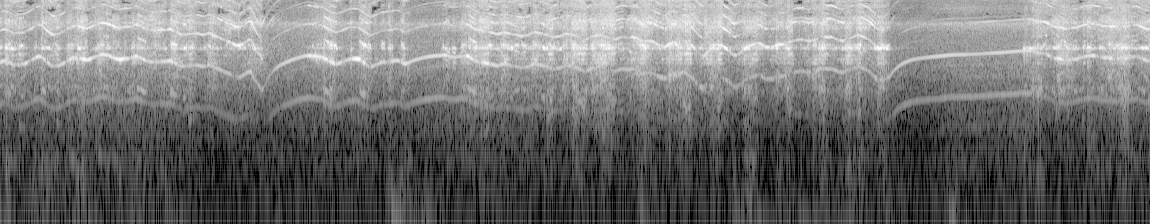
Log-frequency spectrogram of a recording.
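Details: NSK Pana Max-style high-speed air-turbine dental handpiece with a carbide bur drilling in a home workshop under very light pressure. A high-pitched whine that dips and slows when pressed, then spins freely.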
